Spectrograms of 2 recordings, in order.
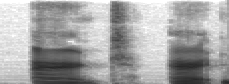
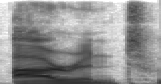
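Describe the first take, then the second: First: Aren't squeezed into one syllable, arnt. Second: Aren't said as ar-ent, two full syllables. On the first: Teacher shows students aren't said as one quick syllable. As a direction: clip aren't down to a single beat, arnt. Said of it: "say that in one syllable". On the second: Teacher to class, aren't said in two syllables. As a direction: spell out aren't slowly as are-ent. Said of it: "We don't normally say aren't". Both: Shown as a demonstration.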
